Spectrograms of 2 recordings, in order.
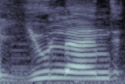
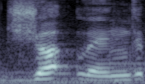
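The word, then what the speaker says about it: Jylland: Denmark is made of the you land not Jutland peninsula that connects to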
